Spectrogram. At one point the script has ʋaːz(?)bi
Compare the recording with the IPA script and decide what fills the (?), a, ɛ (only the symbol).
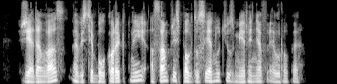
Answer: a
